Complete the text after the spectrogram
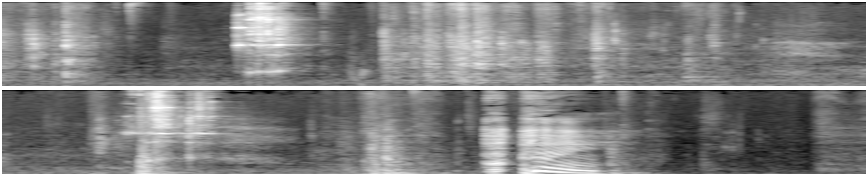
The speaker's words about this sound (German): Ja, die Eiswürfelmaschine. Ein sehr gerne gehörtes Geräusch.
